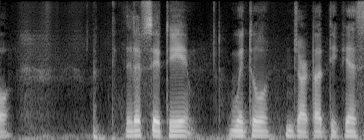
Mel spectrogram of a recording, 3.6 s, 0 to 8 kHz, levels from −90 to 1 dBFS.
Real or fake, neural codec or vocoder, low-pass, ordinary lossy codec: fake; codec, 16 kHz, 1 kbps, FunCodec, trained on LibriTTS, 50 frames a second; none; none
